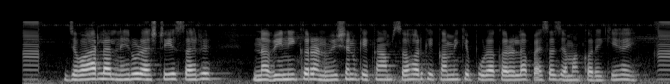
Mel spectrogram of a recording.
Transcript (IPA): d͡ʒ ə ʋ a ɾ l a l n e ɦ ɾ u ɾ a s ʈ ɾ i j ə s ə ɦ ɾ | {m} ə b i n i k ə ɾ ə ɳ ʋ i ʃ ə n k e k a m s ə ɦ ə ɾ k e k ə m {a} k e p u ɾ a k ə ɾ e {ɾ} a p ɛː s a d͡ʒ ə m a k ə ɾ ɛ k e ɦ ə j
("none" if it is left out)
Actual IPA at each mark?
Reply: n, i, l

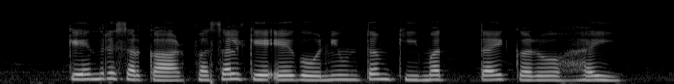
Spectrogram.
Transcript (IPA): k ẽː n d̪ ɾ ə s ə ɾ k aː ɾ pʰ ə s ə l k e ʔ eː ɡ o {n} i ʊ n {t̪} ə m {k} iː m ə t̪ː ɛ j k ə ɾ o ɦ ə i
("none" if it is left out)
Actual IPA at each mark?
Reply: n, t̪, k

